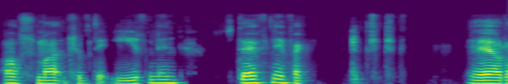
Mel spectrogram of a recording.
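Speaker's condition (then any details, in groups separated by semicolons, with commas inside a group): Cerebral palsy; unable to walk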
